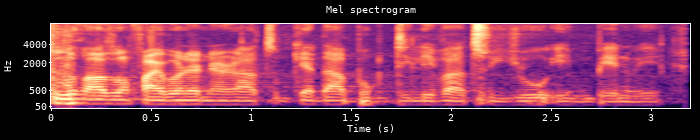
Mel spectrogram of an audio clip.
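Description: A man talks with a very deep, low pitch and fairly even intonation. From Nigeria. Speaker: bookseller. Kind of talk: panel discussion. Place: hall. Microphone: handheld.

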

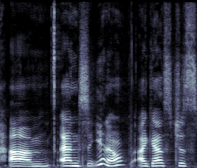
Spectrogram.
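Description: A woman with an American accent and a bright, sharp tone. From US, Southeast Los Angeles; Los Angeles. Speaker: financial aid outreach staff and podcast co-host; podcast co-host. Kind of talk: casual informational chat. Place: studio.

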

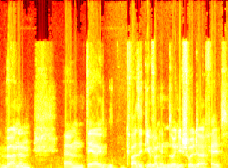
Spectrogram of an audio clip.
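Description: Faint background noise sits behind a man's medium-pitched voice. He speaks at a fairly slow pace with fairly even intonation.

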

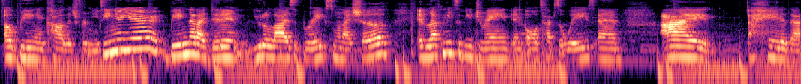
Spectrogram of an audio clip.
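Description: Faint music plays in the background as a woman speaks at a fairly slow pace with ordinary pitch variation. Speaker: vlogger. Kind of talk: casual vlog chat. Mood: candid, reflective. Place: home room. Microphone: phone near.

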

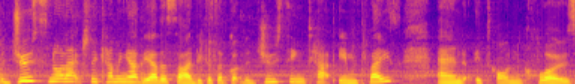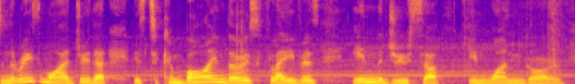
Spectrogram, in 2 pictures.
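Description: A woman speaks at a moderate pace with few pauses, her pitch fairly high and varying in an ordinary way, her tone slightly mellow.

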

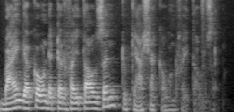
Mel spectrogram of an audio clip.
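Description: A man with an Indian accent and lively intonation, over a quiet background. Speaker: professor. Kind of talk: lecture. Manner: formal.

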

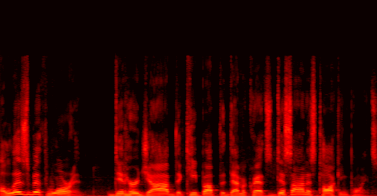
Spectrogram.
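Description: A man with an American accent talks at a fairly quick pace with lively intonation. Vocal fry runs through his voice. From US Northeast, upstate New York. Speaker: TV talk show host. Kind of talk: live TV talk show. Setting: studio. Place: studio. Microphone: studio mic.

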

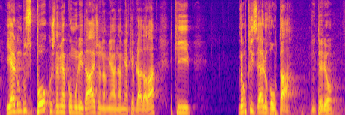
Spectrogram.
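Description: A man with a fairly high voice speaks at a moderate pace with ordinary pitch variation. He leaves long, frequent pauses. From Brazil, Guarujá, São Paulo state. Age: 30s. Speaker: social project founder and jiu-jitsu instructor. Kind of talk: motivational talk. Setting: stage with audience. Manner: casual slang-filled speech.

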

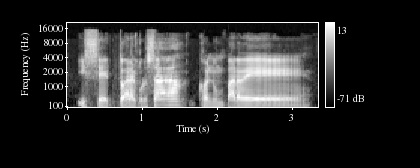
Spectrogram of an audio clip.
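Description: A man's voice with very wide pitch swings, the sound dry with no echo and the background quiet. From Argentina, moved around Patagonia, Bolivia; Argentina. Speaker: comedian. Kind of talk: interview conversation. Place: studio. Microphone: headset.

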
